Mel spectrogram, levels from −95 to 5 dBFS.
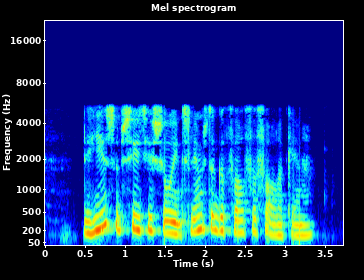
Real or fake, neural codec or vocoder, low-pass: real; none; 5.4 kHz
